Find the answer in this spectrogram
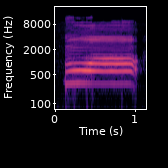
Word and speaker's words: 末: 알파벳 O가 혼자 있다면 이때는 우어로 발음을 하기로 약속을 했어요. 그쵸? 자, 앞에 자음에 해당되는 M이 붙어 있습니다 하면 무어 네, 이렇게 읽어주셔야겠죠.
